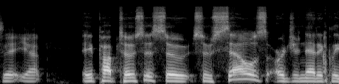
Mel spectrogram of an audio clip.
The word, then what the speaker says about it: apoptosis: it's called apoptosis is that how you say apoptosis that's how I was going to pronounce it yeah apoptosis so so cells are genetically progam yeah you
